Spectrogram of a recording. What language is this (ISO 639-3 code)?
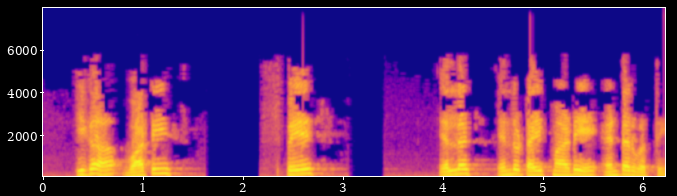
kan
